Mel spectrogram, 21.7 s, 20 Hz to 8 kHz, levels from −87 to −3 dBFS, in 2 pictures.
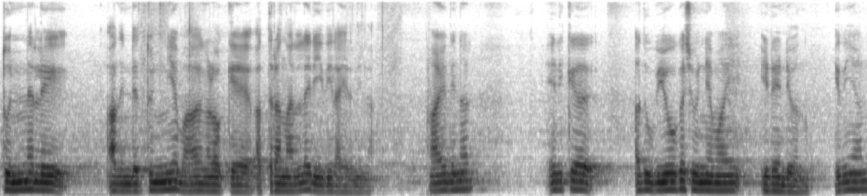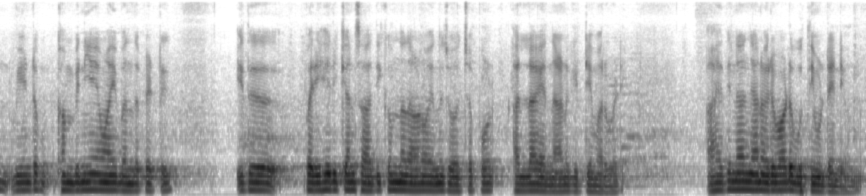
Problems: none marked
